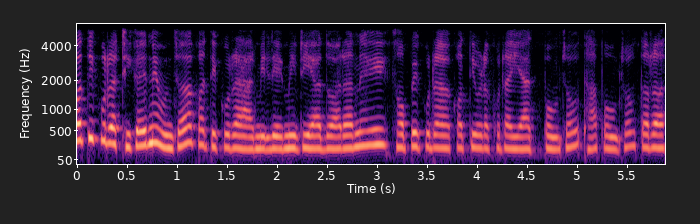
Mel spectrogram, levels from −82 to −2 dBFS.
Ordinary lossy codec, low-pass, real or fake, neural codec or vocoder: none; 5.4 kHz; fake; codec, 16 kHz, 4 kbps, X-Codec, HuBERT features, trained on LibriSpeech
